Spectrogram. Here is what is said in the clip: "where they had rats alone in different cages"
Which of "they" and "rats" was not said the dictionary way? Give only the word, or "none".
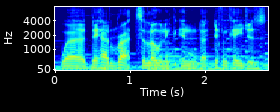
none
